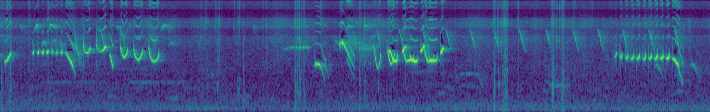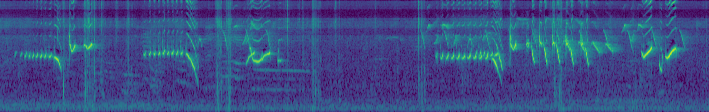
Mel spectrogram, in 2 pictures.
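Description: Common iora (sirtu, cipoh) singing in bouts of rapid chattering trills and short whistled notes, about six phrases with pauses of a few seconds between them.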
